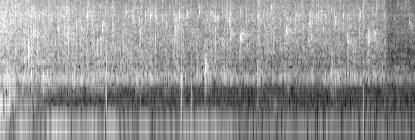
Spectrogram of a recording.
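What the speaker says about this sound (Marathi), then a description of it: "तेल घातलंय जिरं त्या घालून याच्यामध्ये खूप सारा कांदा छान" A large batch of onion frying in hot oil with cumin, giving a loud, dense, continuous sizzle close up, with a few faint stirring taps before it eases off at the end.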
